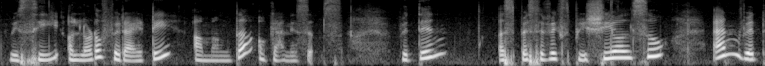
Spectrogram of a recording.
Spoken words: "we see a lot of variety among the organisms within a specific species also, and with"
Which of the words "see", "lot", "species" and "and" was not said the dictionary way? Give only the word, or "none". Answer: species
